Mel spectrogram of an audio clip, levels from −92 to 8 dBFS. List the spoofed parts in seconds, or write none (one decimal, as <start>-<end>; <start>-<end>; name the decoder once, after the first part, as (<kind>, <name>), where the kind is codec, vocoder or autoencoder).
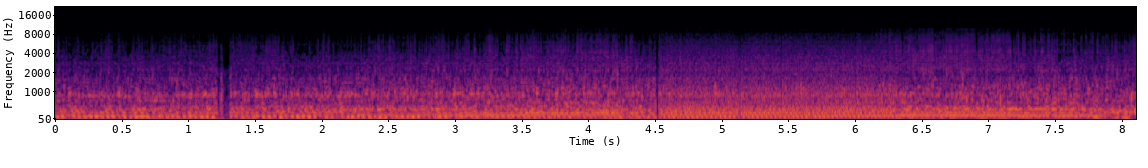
0.0-4.5 (vocoder, BigVGAN v2); 6.3-8.1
